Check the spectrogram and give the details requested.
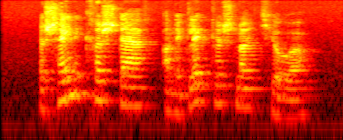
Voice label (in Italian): lussemburghese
